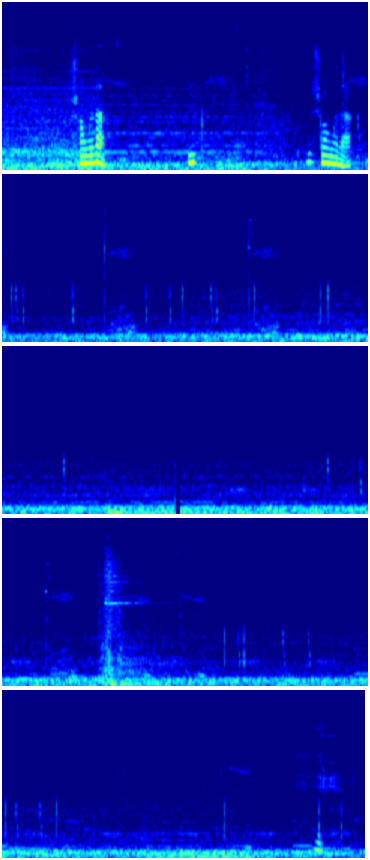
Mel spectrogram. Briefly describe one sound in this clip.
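Short electronic clicks and swooshes sound as game menus are opened and chosen.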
